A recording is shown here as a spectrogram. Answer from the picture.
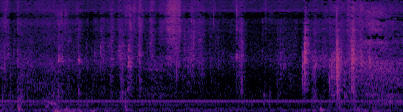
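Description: Faint rustling and soft, scattered knocks of a cat rolling and kicking at a fabric catnip toy on carpet, over a faint steady hum.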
